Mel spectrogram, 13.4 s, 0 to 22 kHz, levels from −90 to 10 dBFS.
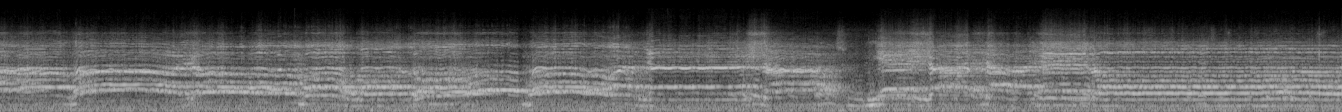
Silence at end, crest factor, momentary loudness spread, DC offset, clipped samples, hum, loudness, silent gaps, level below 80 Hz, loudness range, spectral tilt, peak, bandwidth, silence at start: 0 s; 14 dB; 3 LU; under 0.1%; under 0.1%; none; -19 LUFS; none; -40 dBFS; 1 LU; -4 dB/octave; -6 dBFS; 10.5 kHz; 0 s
